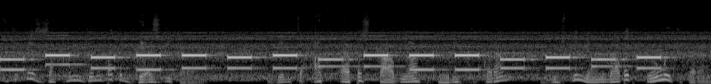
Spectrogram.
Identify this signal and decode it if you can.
DTMF, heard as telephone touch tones, dialled by machine, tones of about 240 ms, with phone line noise, room echo and speech in Kashmiri. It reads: 1#5365679334575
